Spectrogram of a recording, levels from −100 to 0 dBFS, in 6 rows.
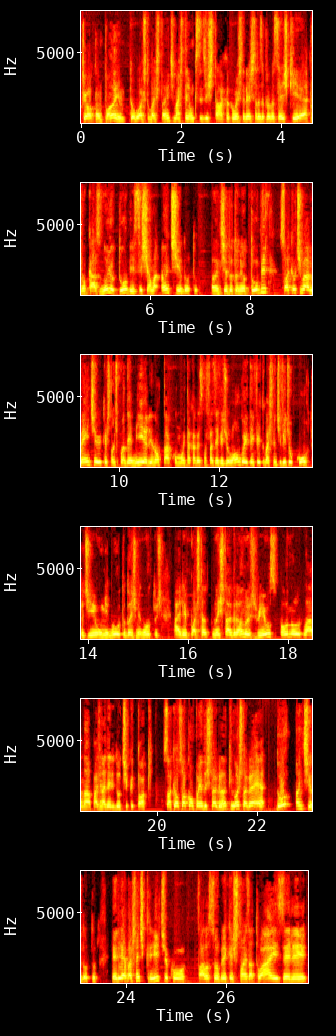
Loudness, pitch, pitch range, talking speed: -19 LUFS, 180 Hz, 165-210 Hz, 210 wpm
